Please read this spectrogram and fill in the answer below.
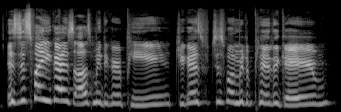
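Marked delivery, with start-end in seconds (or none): none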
